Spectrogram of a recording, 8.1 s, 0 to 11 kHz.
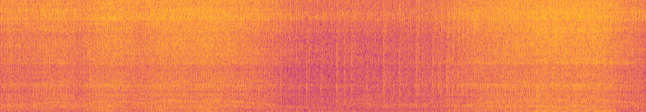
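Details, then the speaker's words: Imported carbureted Piaggio Vespa LX, hard to start and using about 6 L/100 km before servicing: small single-cylinder putter swelling and sagging in pitch every second, never settling; unstable idle. "cho nên là xe nó nổ khí trạng thái nó không được được được đấy"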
